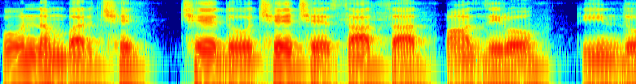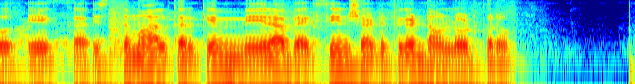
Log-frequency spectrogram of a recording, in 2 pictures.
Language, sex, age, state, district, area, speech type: Urdu, male, 45-60, Uttar Pradesh, Lucknow, rural, read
